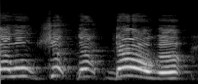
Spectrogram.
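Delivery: slow, loud shout at the dog. Real, not acted. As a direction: yell it across the room to shut the dog up. Yelling at barking dog.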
